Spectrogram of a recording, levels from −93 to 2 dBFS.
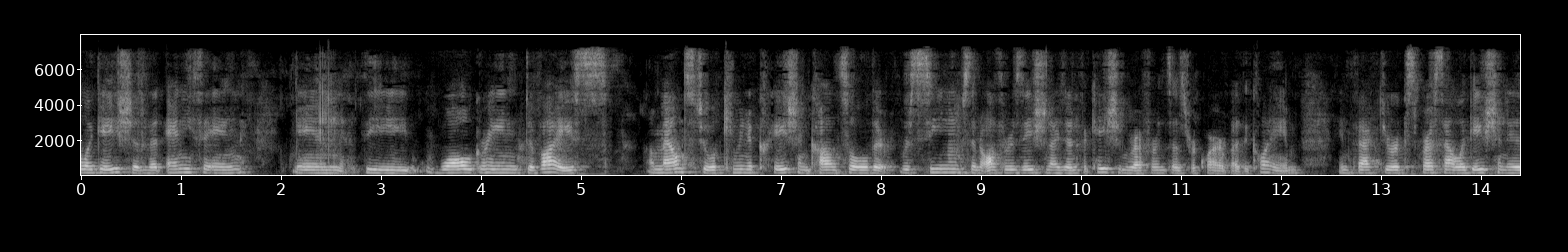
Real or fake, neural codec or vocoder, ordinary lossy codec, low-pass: fake; codec, 16 kHz, 4.8 kbps, FACodec; AAC, 32 kbps; 7.2 kHz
